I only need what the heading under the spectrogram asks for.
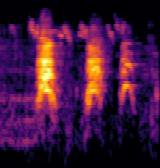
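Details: A dog gives three or four short, yelping barks about half a second apart, each brief and sharp with a quick drop in pitch.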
